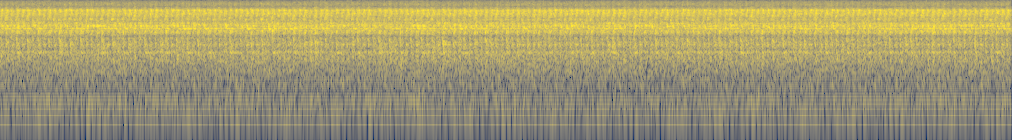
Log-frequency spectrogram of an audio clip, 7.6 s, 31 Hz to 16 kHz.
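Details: VW Golf mk1 1.9 TD turbo diesel warming up after first cold start following 5 months storage: loud deep clatter pulsing unevenly about 3–4 per second, never settling; rough cold idle.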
